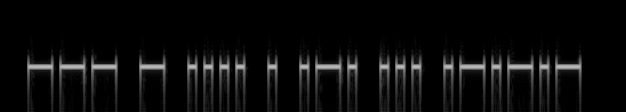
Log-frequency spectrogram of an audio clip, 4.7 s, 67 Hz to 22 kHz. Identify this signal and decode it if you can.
Morse code, heard as a keyed tone, about 20 wpm, 700 Hz. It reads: OTHERS.
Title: Sentences with 6-Word Phrases - 20wpm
